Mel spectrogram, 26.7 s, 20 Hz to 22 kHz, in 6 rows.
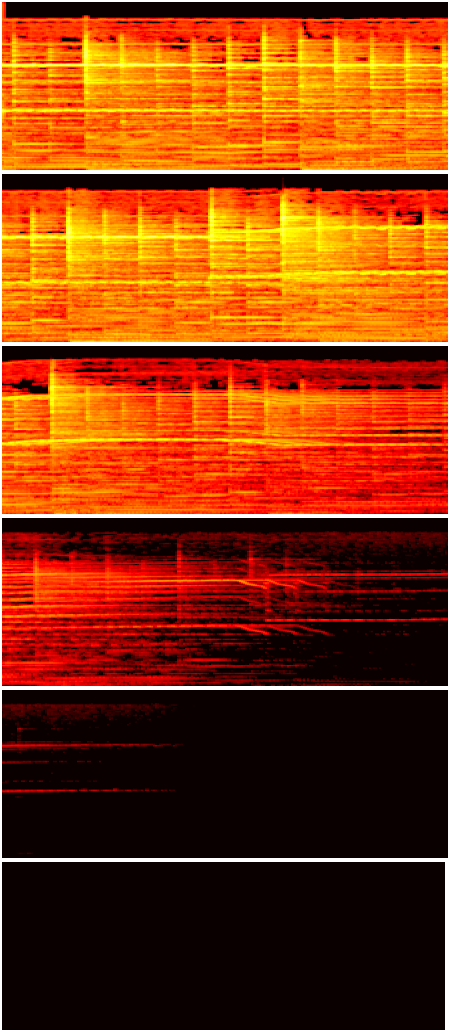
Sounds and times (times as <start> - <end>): Music: 0.0 - 19.6.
